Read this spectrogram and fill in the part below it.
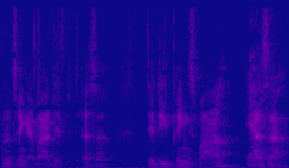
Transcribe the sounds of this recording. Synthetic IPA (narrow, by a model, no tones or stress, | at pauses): nut͡sʰeŋɡɐjab̥ɑ̈ːd̥e̝ælsəd̥eæɐd̥inpʰeŋəsb̥ɑ̈ːð̩ˠælsə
